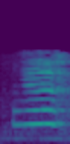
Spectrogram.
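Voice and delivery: high, soft, indifferent "eh"; noncommittal "eh". Real, not acted. Answering whether a date would impress, unimpressed "eh". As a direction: shrug it off in a small high voice.

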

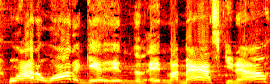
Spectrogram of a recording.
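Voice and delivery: high-pitched put-on voice of the maskless woman; mock whiny excuse. Co-host mimics the maskless laundromat customer, high mock excuse. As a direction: make a silly high-voiced excuse, laughing.

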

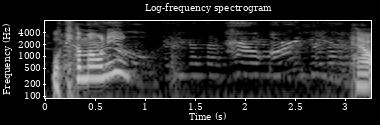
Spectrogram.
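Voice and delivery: lilting high caretaker impression trailing off; mock nursing home worker. Worker voice again.

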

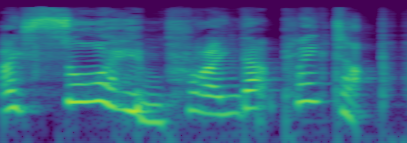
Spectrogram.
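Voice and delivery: high, slow, agitated protest; desperate insistence. A narrator's reading. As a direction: insist desperately on being believed. Wilson protests that he saw it.

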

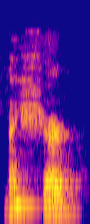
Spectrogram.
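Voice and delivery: dry, teasing "Nice shirt." with a falling end; retold deadpan mock praise; sarcastic compliment. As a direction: compliment that sounds like a dig. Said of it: "You're saying it in a certain way that's making fun of it".

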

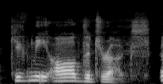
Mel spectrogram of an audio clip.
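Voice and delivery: half-laughing imitation of a wife pleading for drugs; mock wife begging.

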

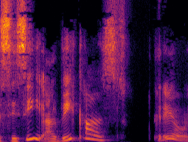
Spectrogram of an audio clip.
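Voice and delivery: high, slow, offhand doctor voice; mimicking the doctor. Retelling the doctor's casual answer.

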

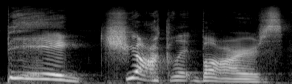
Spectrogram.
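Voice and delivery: BIG CHOCOLATE BARS stretched very slowly and loudly; "big" long and booming; relished reveal. A narrator's reading. Narrator reveals the treat.

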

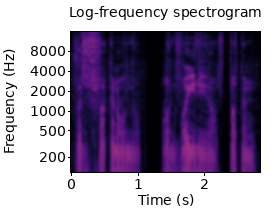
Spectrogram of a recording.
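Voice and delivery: mock him talking with teeth clamped together; lightly imitating a kid who talks like his jaw's wired shut. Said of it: "like his jaw's wired shut the way he talks".

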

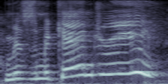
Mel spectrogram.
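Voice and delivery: high, loud call across the woods; yelling a name. Retold or imitated. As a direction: call out to her from up the tree. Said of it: "Henry yells back".

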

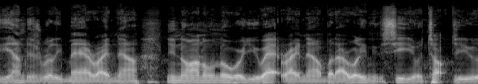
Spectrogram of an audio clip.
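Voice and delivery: low, restrained mad husband; retold contained anger. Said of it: "I can hear the anger in his voice".

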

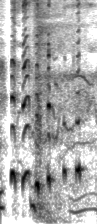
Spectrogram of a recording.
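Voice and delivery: squealing high-pitched laugh; cracking up at her own failed accent. Real, not acted. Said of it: "it was horrible".

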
